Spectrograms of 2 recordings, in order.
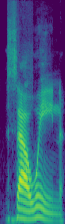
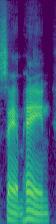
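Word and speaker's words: Samhain: So, uh, but historically, October 31st marked Sawene. I know it's s a m h a i n. So, a lot of people, myself included, often pronounce it Sam Hayne, but Celtic is a little bit weird and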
